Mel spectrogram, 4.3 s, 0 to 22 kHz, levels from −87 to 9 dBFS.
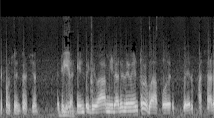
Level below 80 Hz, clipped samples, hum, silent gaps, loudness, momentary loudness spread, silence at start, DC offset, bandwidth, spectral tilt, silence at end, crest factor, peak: -46 dBFS; under 0.1%; none; none; -14 LUFS; 8 LU; 0 s; under 0.1%; 12 kHz; -7.5 dB/octave; 0 s; 10 dB; -4 dBFS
